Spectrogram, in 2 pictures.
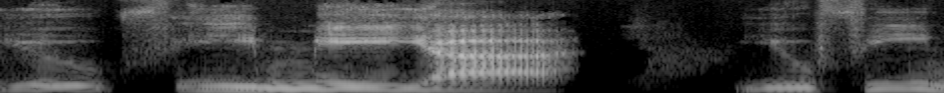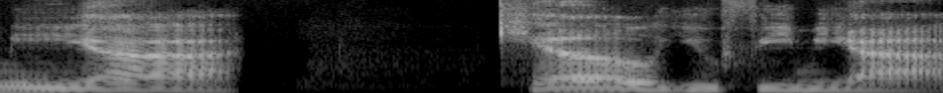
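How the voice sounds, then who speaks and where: In a put-on character voice, a man talks very slowly with lively intonation and a fairly low pitch. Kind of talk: broken, halting speech. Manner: eerie, urgent.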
